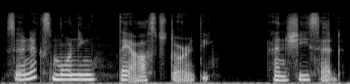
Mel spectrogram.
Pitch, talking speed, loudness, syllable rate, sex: 225 Hz, 155 wpm, -17 LUFS, 5.0 syllables/s, female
